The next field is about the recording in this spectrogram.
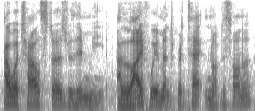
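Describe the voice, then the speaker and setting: A man's voice: mid-range voice, steady tone, fairly quick, lightly acted. Man reading as solemn, protective pregnant wife. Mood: solemn, hurt. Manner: earnest, formal, poetic speech.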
